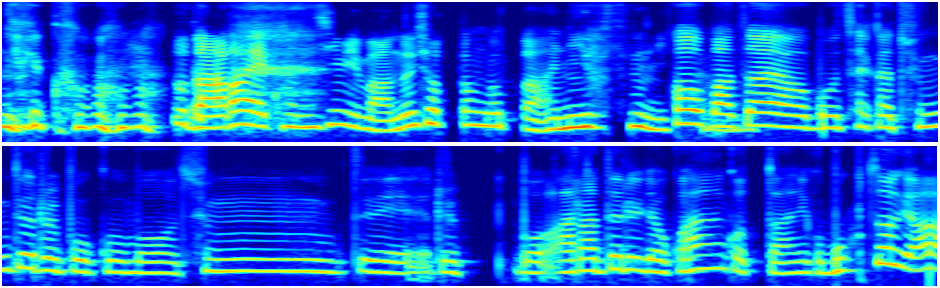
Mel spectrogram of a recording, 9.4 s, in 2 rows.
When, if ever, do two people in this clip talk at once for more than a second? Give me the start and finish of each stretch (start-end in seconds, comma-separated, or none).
none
